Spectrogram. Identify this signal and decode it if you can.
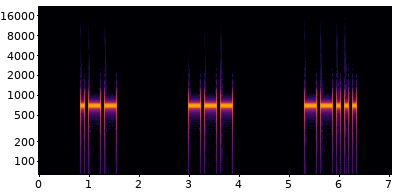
Morse code, heard as a keyed tone, about 15 wpm, spaced as for 5 wpm, 700 Hz. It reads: WO7
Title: USA Call Signs - 6x Character Spacing - 15wpm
